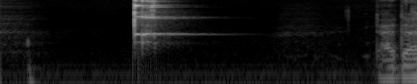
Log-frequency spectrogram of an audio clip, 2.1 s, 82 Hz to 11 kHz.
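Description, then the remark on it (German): A single bright glass clink rings out as glasses printed with Marc de Champagne Deutz are touched in a toast to 2021, its tone lingering briefly before fading, followed moments later by someone starting to speak. “Aber ja, wir stoßen mal an. Wir stoßen an. Auf 2021.”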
